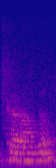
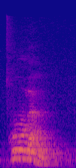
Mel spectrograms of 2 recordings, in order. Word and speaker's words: curando: Carando. Hmm? Carando. Carando. What is that? Taking. Curando. Oh, C-U, right? Oh, right.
